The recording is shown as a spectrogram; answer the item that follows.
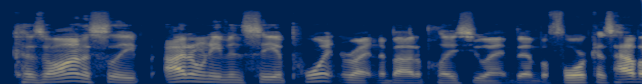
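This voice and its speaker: This speaker talks at a fairly quick pace with an American accent. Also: man. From South Texas. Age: 40s. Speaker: novelist. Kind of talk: casual chat.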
